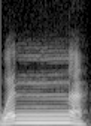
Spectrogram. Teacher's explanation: Wan naha, di sini ada huruf nun yang bertasydid, ya, jadi wajib dibaca dengung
